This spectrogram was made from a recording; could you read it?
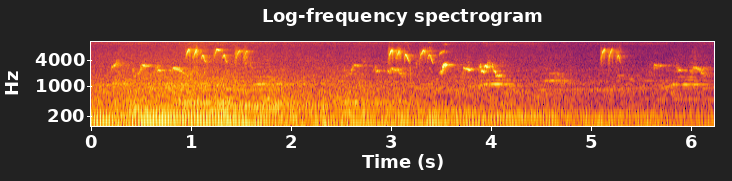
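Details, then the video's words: Singing red-whiskered bulbul used as a trapping decoy on 5 November 2016; three bursts of jumbled high chirps and warbled slurs, with a quieter final phrase. "Bẫy chào mào đá lân"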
